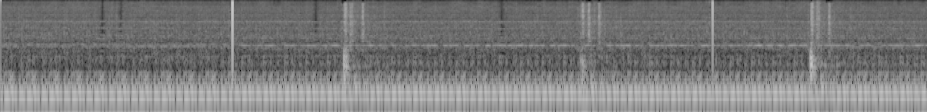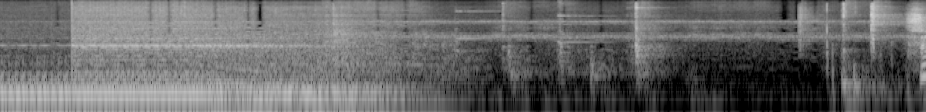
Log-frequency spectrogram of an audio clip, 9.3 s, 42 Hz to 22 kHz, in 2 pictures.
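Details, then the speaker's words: Toyota 2JZ swapped into a 240SX on first start, recorded at the exhaust: smooth deep idle broken by sharp irregular pops about every second; intermittent misfire or backfire, owner suspects too much fuel not burning off, spark plugs changed first. "however we have a sort of i don't know if it's a misfire a backfire whatever you want to call it we have a problem with something in the exhaust too much fuel something's not burning off"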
